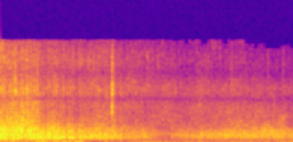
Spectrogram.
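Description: Rally-prepped Toyota Supra sliding past on a loose dirt road, with a loud rushing noise that fades as it goes by over a low engine rumble. The engine revs up briefly about halfway through.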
